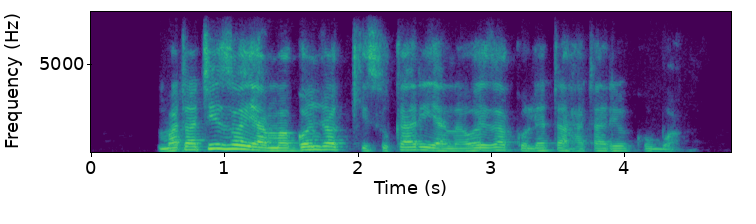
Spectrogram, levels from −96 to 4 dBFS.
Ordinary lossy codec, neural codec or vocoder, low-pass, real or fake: Opus, 16 kbps; none; 7.2 kHz; real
